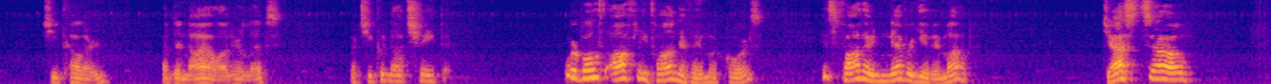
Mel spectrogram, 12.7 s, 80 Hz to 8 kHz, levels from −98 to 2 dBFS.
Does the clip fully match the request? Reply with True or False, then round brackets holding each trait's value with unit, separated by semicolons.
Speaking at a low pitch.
False (155 Hz)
